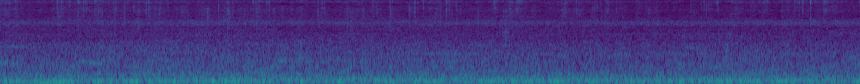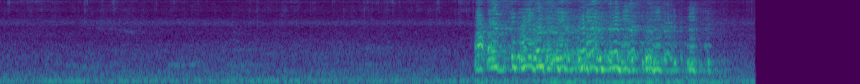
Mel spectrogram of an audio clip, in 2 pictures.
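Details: Strutting wild turkeys in a parking lot in Traverse City, Michigan. A loud, rapid, rattling gobble bursts out near the end and lasts over a second, after a stretch of low background rumble.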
